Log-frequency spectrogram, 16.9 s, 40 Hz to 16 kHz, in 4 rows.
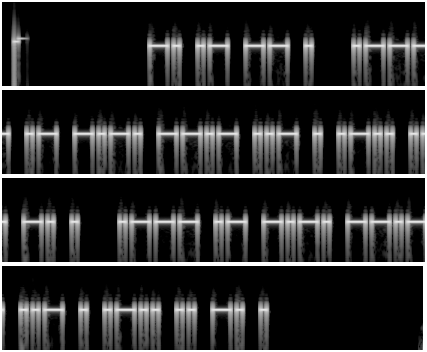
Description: Morse code, heard as a keyed tone, about 21 wpm, 700 Hz. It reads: NAME JACQUELINE JACQUELINE
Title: K1USN SST QSO Practice 20wpm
